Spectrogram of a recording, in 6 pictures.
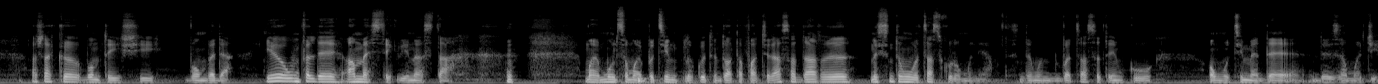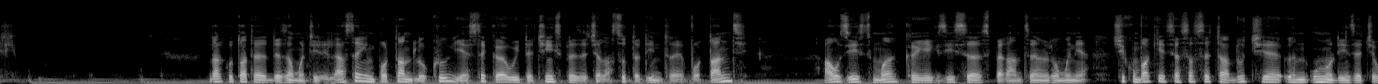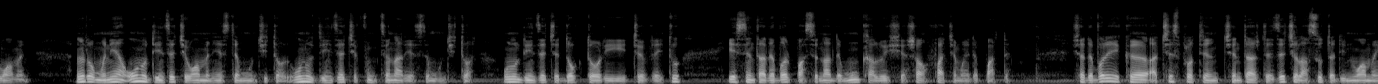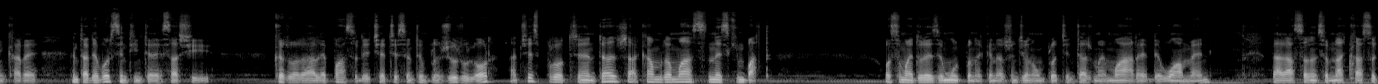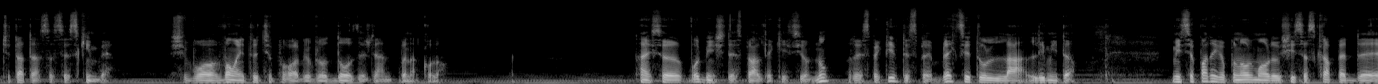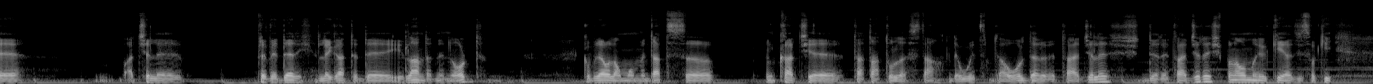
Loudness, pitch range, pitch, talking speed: -26 LUFS, 80-110 Hz, 95 Hz, 165 wpm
